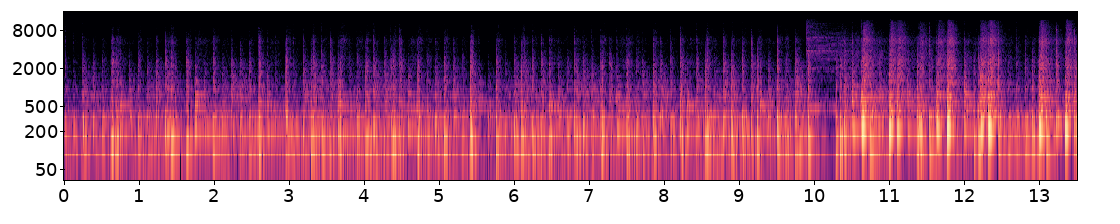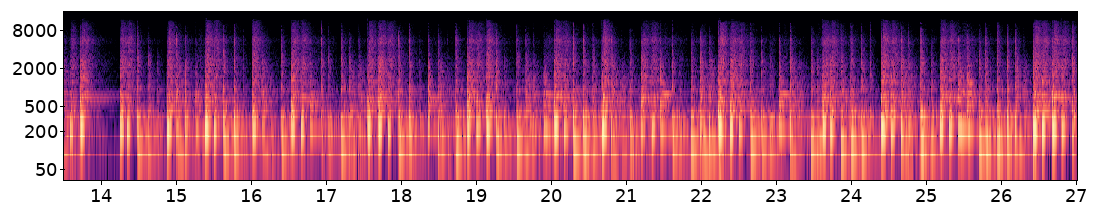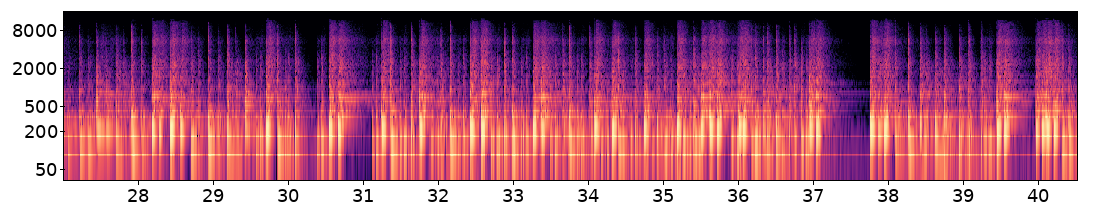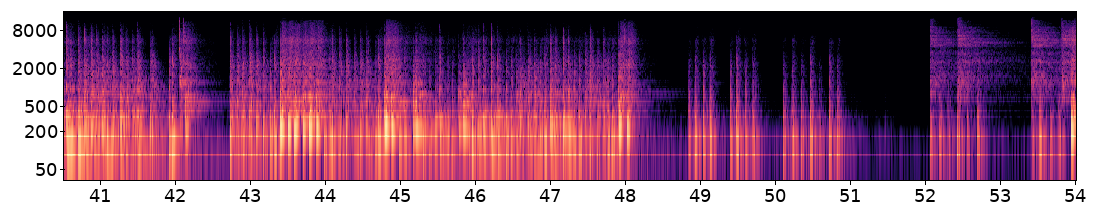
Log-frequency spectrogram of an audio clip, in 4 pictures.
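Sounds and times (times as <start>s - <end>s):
drum kit fast fills: 0.0s - 51.0s, 52.1s - 54.0s.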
